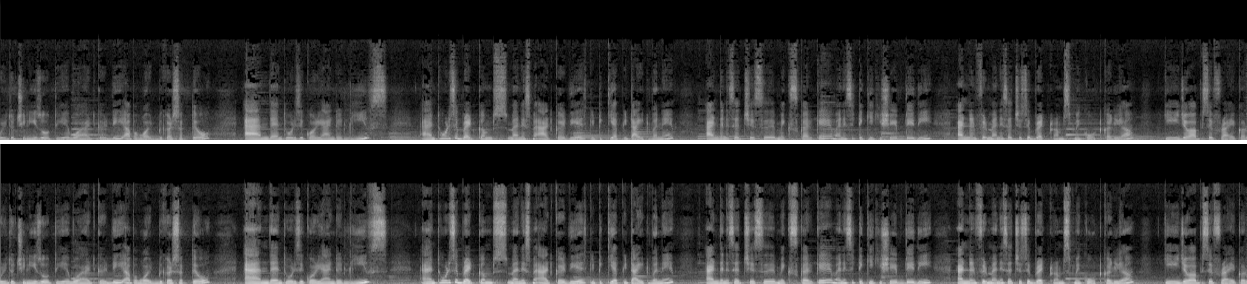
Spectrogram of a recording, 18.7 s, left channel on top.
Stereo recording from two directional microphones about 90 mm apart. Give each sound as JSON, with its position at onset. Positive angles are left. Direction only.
{"t": 0.0, "sound": "a woman's voice", "side_deg": -25}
